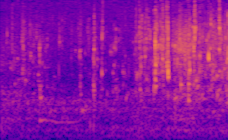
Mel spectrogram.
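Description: Lake water trickling and splashing softly as a catfish slips back in, a quiet, brief liquid sound growing slightly louder at the end, with no voices.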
